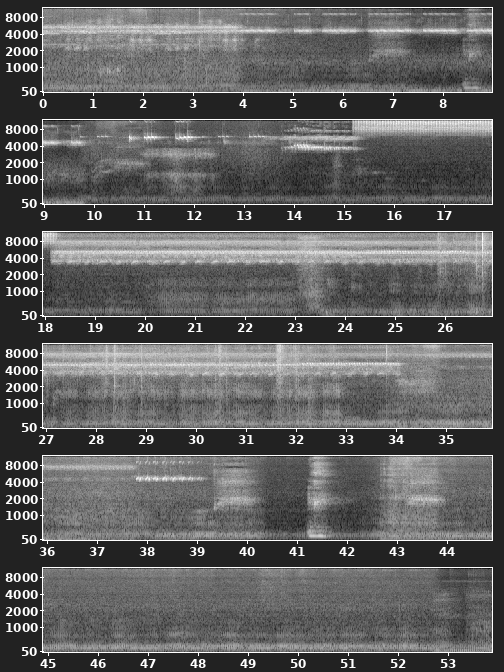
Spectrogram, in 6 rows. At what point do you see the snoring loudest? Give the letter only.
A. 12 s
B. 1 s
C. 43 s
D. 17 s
C.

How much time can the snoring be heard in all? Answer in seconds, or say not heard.
4 s.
